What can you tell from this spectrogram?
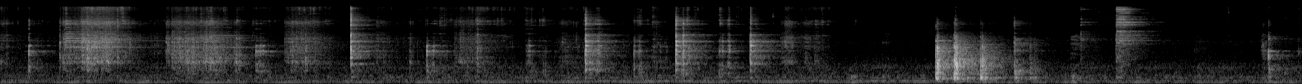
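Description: Roasted whole spices rattling and sliding out of a frying pan into a steel mixer-grinder jar, the pan's edge tapping and scraping on the jar's rim in a run of clicks and knocks, with a louder scrape about nine and a half seconds in.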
